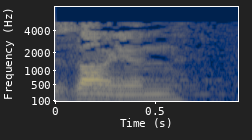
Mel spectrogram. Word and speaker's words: Sion: In the New Testament, in the King James translations, it is spelled S-I-O-N. Pronounced the same, though, in English, Zion.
